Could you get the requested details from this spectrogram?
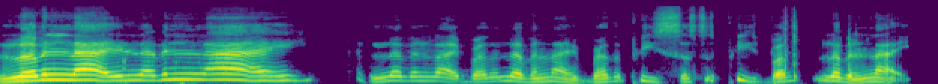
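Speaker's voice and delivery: play-acted, derisive, mocking tone dripping with sarcasm. Reading about darkness and light, imitating people who say it: sarcastic mocking imitation. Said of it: "You know I'm being sarcastic here".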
